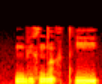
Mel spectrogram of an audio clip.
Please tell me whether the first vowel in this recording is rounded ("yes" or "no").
yes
